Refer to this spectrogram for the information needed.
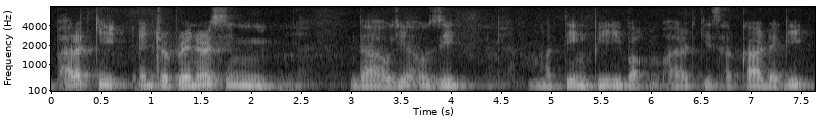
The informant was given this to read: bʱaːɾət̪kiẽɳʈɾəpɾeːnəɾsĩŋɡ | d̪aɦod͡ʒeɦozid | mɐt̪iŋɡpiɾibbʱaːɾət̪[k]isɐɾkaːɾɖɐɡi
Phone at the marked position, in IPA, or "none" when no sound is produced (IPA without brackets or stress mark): k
